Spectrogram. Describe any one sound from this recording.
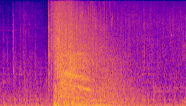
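A gunshot bangs and echoes away.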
